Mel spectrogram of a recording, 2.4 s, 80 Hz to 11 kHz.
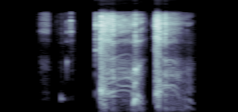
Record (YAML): cough_length: 2.4 s
cough_amplitude: 29943
cough_signal_mean_std_ratio: 0.32
survey_phase: beta (2021-08-13 to 2022-03-07)
age: 18-44
gender: Female
wearing_mask: 'No'
symptom_runny_or_blocked_nose: true
symptom_sore_throat: true
symptom_onset: 13 days
smoker_status: Never smoked
respiratory_condition_asthma: true
respiratory_condition_other: false
recruitment_source: REACT
submission_delay: 1 day
covid_test_result: Negative
covid_test_method: RT-qPCR
influenza_a_test_result: Negative
influenza_b_test_result: Negative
